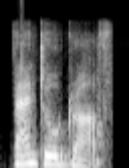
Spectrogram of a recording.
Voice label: "pantograph", Indian; Dictionary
